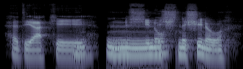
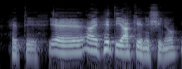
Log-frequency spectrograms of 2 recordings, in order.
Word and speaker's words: Hideaki Nishino: How do I say his name? – Hideaki Nishino. – Hideaki Nishino, yeah.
